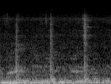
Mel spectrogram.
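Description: A BMW's front wheel is lifted in the air and its tire is shaken by hand, drawing a loud knocking from the power steering rack, blamed on a worn rack damper. Four sharp knocks stand out over a steady low rumble, each with a short bright edge. The loose steering rack play is a fault, and the damper is to be replaced with a kit.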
